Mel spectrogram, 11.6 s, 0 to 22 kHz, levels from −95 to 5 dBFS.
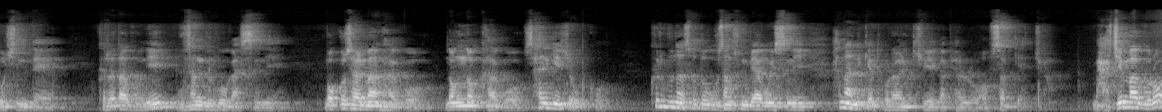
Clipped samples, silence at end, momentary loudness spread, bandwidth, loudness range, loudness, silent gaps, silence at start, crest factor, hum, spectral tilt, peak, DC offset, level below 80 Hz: under 0.1%; 0 s; 14 LU; 12.5 kHz; 3 LU; -18 LUFS; none; 0 s; 18 dB; none; -5 dB/octave; 0 dBFS; under 0.1%; -54 dBFS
